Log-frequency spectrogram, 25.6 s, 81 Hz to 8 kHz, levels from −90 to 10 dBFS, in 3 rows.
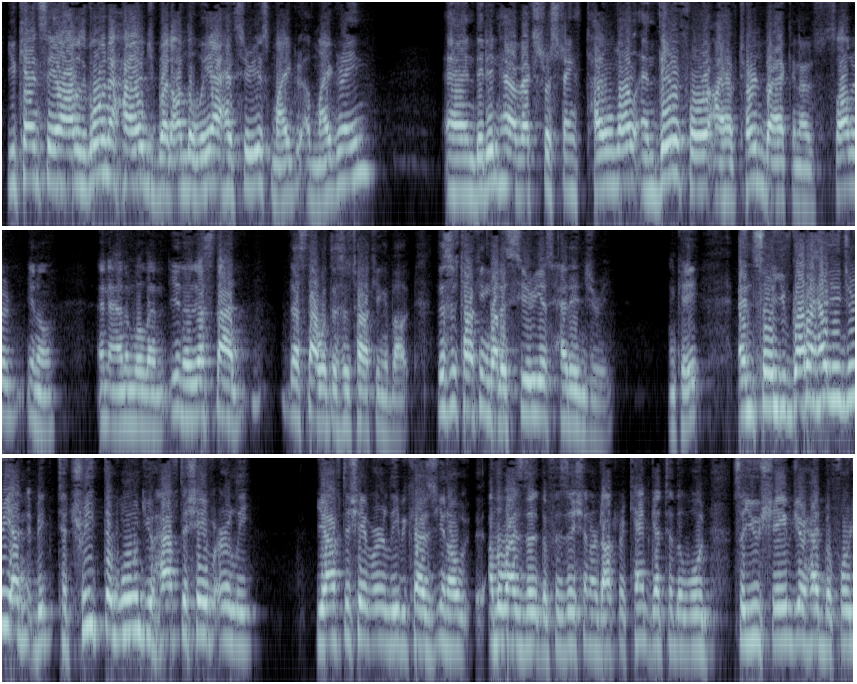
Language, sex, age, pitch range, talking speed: English, male, 30-49, 160-205 Hz, 240 wpm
